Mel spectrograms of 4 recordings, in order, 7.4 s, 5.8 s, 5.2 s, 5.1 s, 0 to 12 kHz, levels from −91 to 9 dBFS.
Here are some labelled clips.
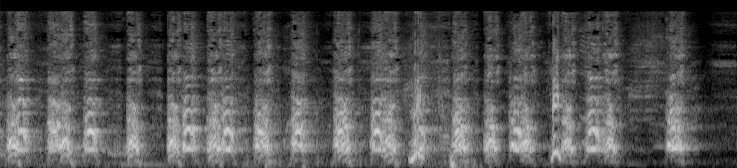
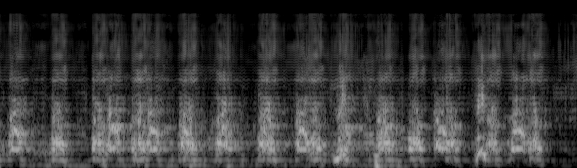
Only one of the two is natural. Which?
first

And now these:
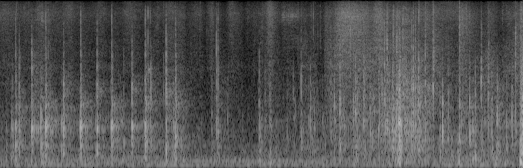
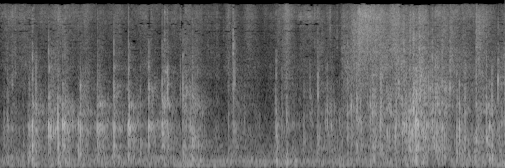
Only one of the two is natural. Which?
first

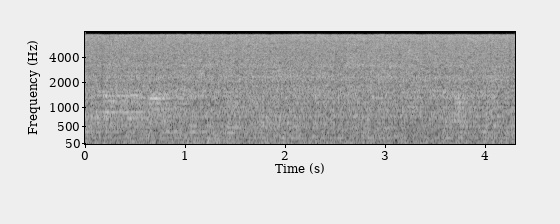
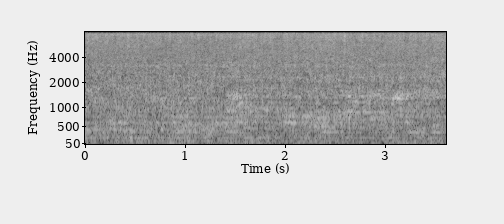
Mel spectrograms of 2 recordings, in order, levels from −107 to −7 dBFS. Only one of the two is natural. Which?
first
